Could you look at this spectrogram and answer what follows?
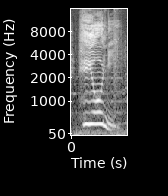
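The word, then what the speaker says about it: Hiisi: chion chion Shion sha not knowing how to pronounce this name I quickly looked and apparently it's hioni I picked up two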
